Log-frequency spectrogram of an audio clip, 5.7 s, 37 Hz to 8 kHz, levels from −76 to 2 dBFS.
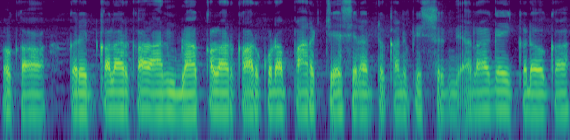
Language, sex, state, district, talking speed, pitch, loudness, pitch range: Telugu, male, Andhra Pradesh, Sri Satya Sai, 155 wpm, 115 Hz, -17 LUFS, 110-120 Hz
